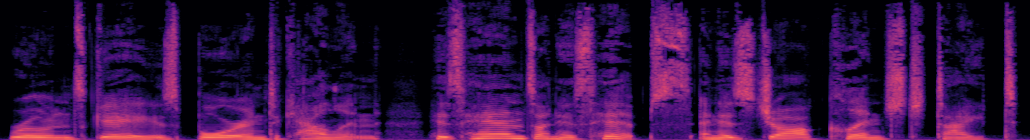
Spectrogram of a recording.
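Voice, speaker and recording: Audiobook narrator: woman, lowish voice, dead-dry booth sound, romance read. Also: takes it slowly, a little mellow, dry recording. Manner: reads every character herself, small voice shifts.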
